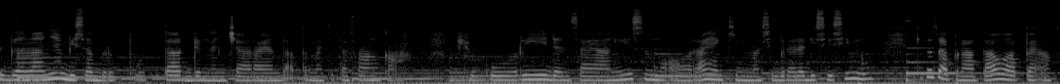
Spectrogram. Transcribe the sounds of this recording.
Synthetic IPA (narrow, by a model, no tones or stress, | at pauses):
əɡalaɲabisabərput̪ardəŋant͡ʃaɾajaŋt̪a̰ʔpərnahkit̪asaŋka̰h | ʃukuɾidansajaŋisəmua̰ʔoɾaŋjaŋkinimasɪhbəɾadadisisimu | kit̪at̪aʔpərnaht̪auapajaŋak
